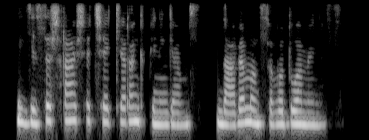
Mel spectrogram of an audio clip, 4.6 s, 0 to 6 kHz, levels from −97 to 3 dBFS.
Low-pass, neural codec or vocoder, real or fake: 5.4 kHz; none; real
